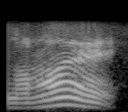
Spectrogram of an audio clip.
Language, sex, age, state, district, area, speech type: Assamese, male, 18-30, Assam, Golaghat, rural, conversation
